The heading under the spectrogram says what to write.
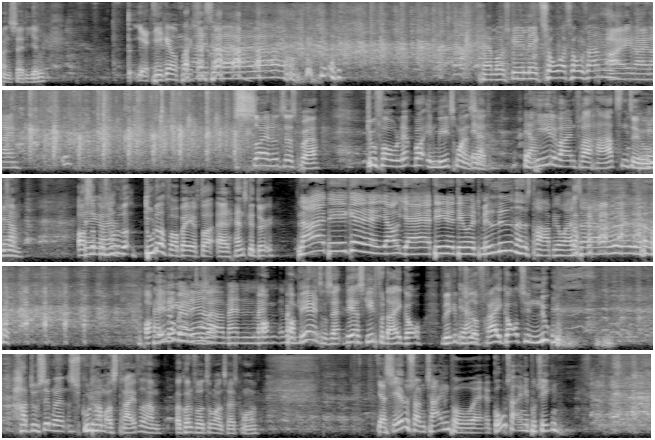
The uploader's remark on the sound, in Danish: LIVE fra Næstved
